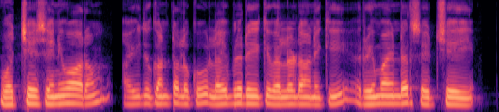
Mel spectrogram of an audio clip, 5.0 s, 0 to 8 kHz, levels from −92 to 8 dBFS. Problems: none marked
